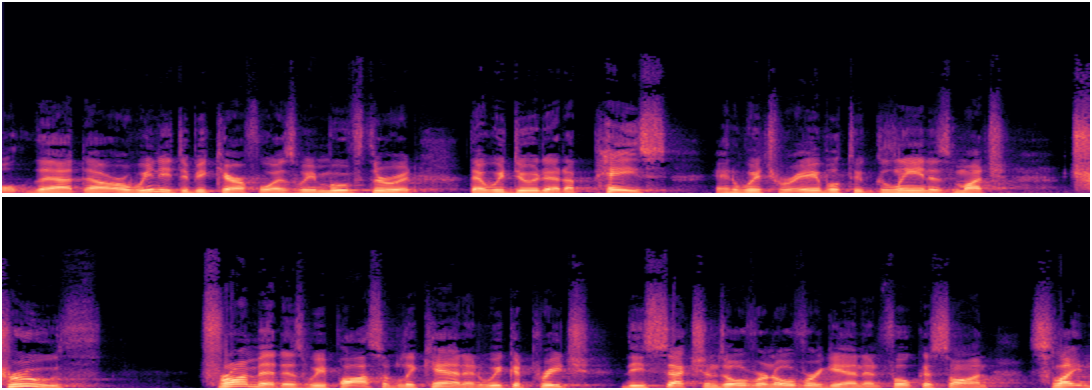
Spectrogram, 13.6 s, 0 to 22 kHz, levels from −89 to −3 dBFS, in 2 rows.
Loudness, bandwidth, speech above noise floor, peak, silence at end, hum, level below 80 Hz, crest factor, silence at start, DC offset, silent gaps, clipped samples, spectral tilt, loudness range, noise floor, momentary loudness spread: -18 LUFS; 12 kHz; 48 dB; 0 dBFS; 0 s; none; -56 dBFS; 18 dB; 0 s; under 0.1%; none; under 0.1%; -5.5 dB/octave; 2 LU; -66 dBFS; 7 LU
